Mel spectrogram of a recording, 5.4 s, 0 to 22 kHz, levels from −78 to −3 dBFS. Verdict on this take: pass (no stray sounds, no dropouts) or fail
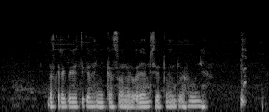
fail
